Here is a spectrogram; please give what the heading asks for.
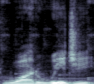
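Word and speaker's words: ワルイージ: wadui which means bad this works even better with waluigi which is pronounced waduiji in japanese so who is the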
